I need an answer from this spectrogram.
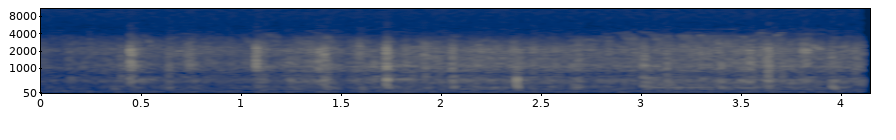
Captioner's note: hooves clopping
